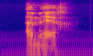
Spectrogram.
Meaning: feminine plural of amer
- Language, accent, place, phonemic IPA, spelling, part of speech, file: French, France, Lyon, /a.mɛʁ/, amères, adjective, LL-Q150 (fra)-amères.wav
